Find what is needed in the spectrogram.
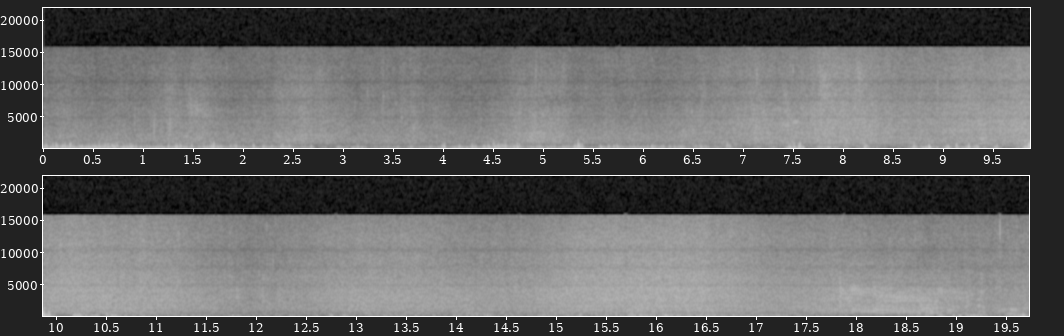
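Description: Wind buffeting the microphone in gusts over the wash of water along the hull of a sailing schooner under way. The buffets are strongest in the first few seconds and again around eight to ten seconds in, then ease.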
